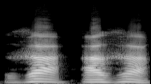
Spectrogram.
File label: voiced velar fricative, phoneme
